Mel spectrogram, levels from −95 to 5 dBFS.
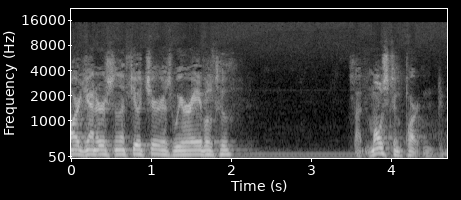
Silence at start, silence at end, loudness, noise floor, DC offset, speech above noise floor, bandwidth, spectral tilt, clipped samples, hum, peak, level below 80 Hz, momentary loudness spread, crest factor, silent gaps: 0 s; 0 s; -22 LUFS; -47 dBFS; under 0.1%; 26 dB; 15.5 kHz; -5.5 dB/octave; under 0.1%; 60 Hz at -50 dBFS; -8 dBFS; -48 dBFS; 10 LU; 14 dB; none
